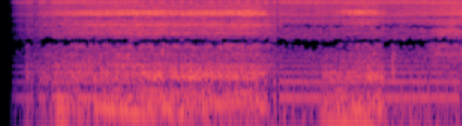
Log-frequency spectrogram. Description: roncá muito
